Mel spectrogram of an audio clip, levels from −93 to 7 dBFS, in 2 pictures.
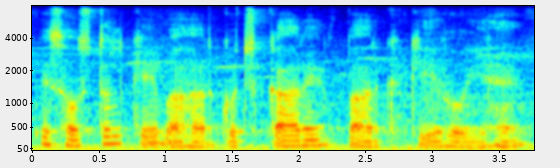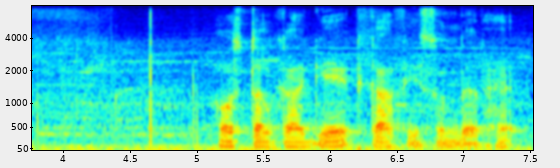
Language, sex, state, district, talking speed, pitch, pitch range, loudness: Hindi, male, Rajasthan, Jaipur, 125 wpm, 110 Hz, 95-115 Hz, -19 LUFS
